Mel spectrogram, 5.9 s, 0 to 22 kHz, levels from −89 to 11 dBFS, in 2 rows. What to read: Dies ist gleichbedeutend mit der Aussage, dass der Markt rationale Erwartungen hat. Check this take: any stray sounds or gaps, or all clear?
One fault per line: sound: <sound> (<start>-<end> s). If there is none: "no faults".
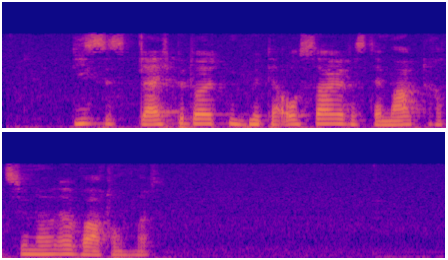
no faults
